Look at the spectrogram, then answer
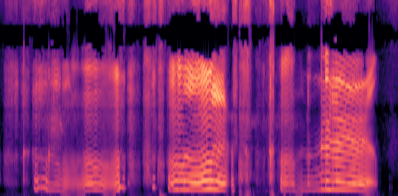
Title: Old video, crying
